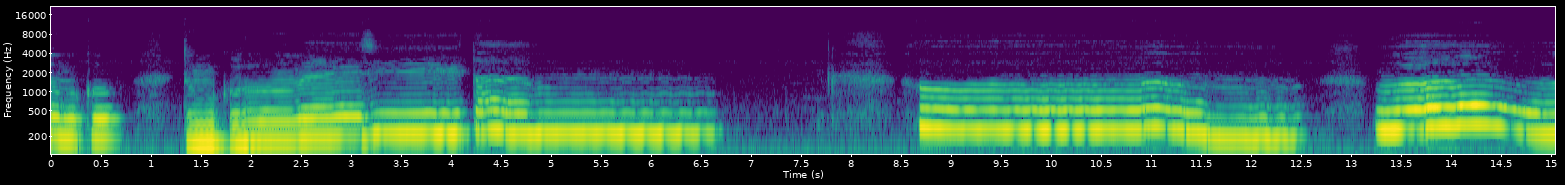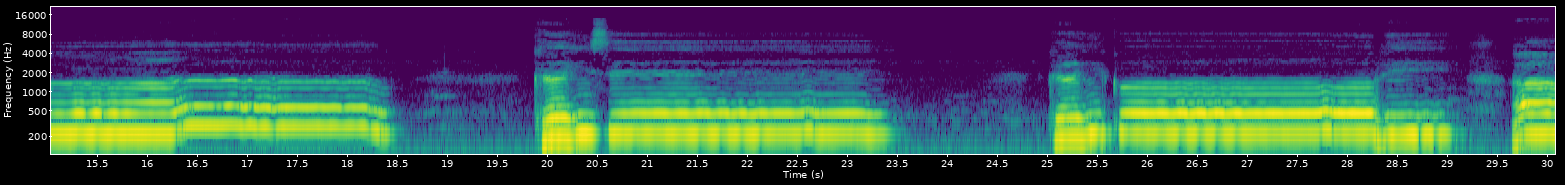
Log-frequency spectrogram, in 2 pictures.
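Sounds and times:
man humming a melody: 0.0 - 6.7, 8.6 - 12.6, 13.2 - 18.6
man breathing: 0.8 - 1.3, 7.8 - 8.6, 12.6 - 13.2, 19.0 - 19.8, 24.4 - 25.0, 29.1 - 29.7.

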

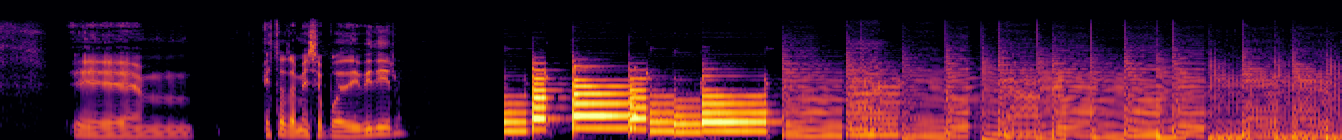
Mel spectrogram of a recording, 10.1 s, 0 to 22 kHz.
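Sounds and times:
synthesizer keyboard notes: 3.8 - 9.0.

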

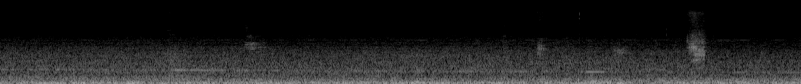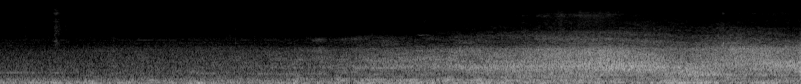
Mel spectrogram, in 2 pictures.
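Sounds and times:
passing vehicle rushing: 10.9 - 16.0.

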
